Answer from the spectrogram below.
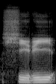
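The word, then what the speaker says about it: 尻: Yeah, from behind, as in the buttocks, and because that shiri on its own, accent on the last syllable, then o accented on the accented, it's a single mora on its own tail.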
